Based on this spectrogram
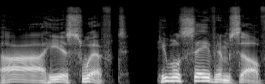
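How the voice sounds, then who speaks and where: A man does a put-on character voice, growling at a medium pitch. He speaks at a fairly slow pace with very wide pitch swings. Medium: read story. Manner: terse, grave.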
